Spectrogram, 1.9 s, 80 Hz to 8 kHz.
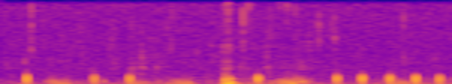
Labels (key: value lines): label: biophony, knock croak
recorder: SoundTrap 300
